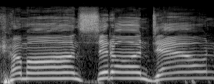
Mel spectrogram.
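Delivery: drawn-out auctioneer voice. Inviting a guest to sit down, auctioneer voice. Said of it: "That was my uh, auctioneer voice".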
